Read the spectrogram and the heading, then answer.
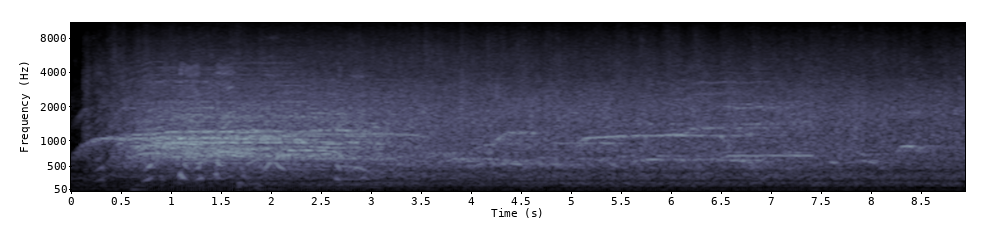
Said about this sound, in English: So, if you thought the best debating was done by the affirmative University of Nebraska team, please clap and cheer.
